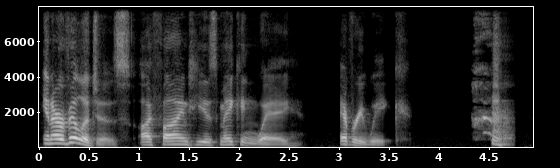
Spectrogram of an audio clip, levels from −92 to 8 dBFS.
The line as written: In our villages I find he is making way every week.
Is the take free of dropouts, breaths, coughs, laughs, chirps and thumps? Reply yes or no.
no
